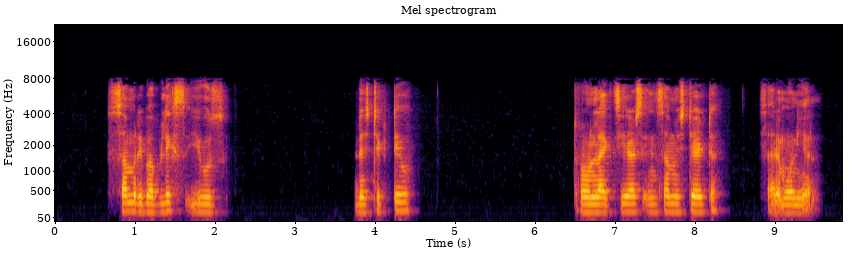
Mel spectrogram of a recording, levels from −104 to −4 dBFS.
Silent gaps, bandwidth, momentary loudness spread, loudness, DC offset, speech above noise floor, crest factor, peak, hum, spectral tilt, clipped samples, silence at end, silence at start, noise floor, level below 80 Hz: none; 8.4 kHz; 12 LU; -20 LUFS; under 0.1%; 66 dB; 22 dB; -2 dBFS; 50 Hz at -65 dBFS; -2 dB/octave; under 0.1%; 0.35 s; 0.65 s; -87 dBFS; -66 dBFS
